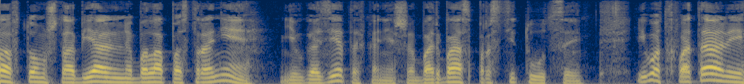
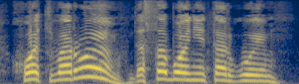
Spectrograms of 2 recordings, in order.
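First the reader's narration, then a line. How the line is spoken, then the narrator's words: Shouting. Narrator (Russian): кричали первые вторым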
